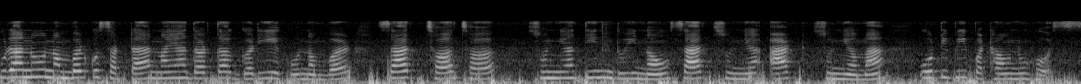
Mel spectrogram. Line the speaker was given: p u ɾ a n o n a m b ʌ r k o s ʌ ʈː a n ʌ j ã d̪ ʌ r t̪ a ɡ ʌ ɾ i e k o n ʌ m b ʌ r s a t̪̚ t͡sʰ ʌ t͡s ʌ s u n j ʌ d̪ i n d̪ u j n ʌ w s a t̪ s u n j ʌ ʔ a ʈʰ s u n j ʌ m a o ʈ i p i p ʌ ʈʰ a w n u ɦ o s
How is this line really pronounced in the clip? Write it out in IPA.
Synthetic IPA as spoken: p u ɾ a n o n ʌ m b ʌ r k o s ʌ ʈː a n ʌ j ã d̪ ʌ r t̪ a ɡ ʌ ɾ i e k o n ʌ m b ʌ r s a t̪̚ t͡sʰ ʌ t͡sʰ ʌ s u n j ʌ t̪ i n d̪ u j n ʌ w s a t̪ s u n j ʌ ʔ a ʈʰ s u n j ʌ m a o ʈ i p i p ʌ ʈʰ a w n u ɦ o s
